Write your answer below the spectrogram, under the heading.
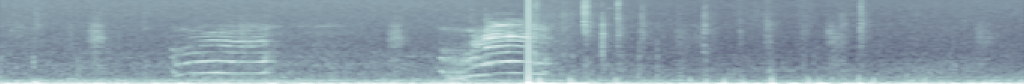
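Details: Cat lying beneath a running air conditioner in cold weather, uttering two clear meows, the first rising then falling, the second sharper and bending downward, separated by about two seconds, with soft rustling and clicks afterward.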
